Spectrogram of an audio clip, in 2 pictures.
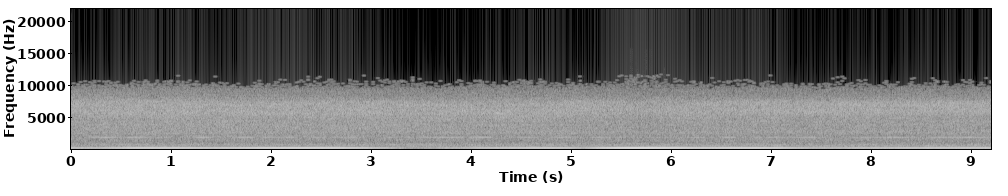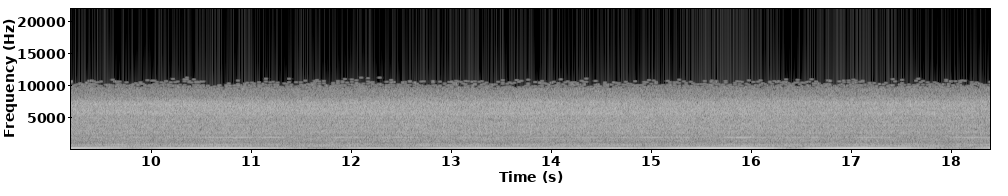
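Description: An electric motor running steadily: a constant whine over an even hiss, swelling a little in loudness now and then.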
